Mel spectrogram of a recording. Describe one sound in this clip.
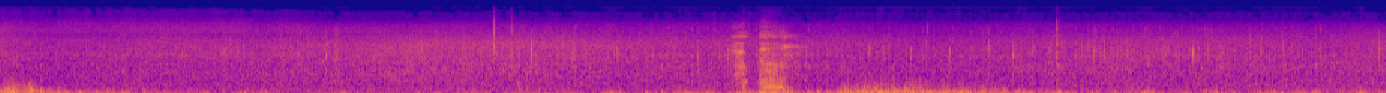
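Tyres crunch over a gravel trail.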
